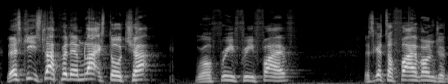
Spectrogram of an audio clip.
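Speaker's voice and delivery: loud, high rallying call; hype shout. Real, not acted. Streamer rallying chat for likes, loud hype shout. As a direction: whip the chat up.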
